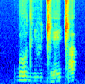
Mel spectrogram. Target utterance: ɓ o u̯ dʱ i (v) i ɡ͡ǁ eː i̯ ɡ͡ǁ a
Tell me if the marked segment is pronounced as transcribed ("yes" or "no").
yes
